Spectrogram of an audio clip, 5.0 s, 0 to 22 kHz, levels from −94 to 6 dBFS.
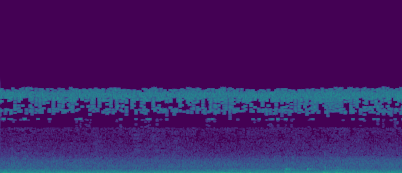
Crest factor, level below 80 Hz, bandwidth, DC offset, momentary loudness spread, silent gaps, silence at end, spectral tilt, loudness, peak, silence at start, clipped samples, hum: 16 dB; -48 dBFS; 11.5 kHz; under 0.1%; 2 LU; none; 0 s; -4.5 dB/octave; -41 LUFS; -26 dBFS; 0 s; under 0.1%; none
